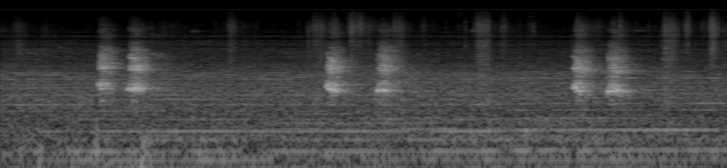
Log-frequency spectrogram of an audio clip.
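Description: Young girls shout out loudly outdoors.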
